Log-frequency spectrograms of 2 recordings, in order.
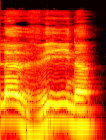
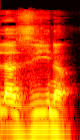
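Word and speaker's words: الذين: So, ihdina siratal mustaqim, siratal ladhina, not siratal lazina, siratal ladhina an'amta, an'amta, not an'amta.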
